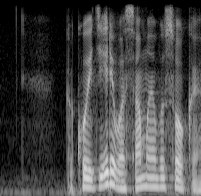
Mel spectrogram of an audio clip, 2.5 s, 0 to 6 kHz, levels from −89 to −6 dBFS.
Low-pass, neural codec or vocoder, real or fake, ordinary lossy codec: 5.4 kHz; none; real; none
